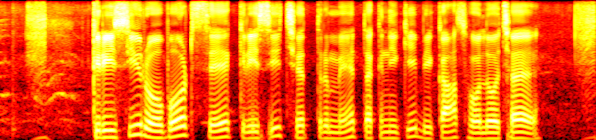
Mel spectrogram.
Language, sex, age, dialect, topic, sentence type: Maithili, male, 25-30, Angika, agriculture, statement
